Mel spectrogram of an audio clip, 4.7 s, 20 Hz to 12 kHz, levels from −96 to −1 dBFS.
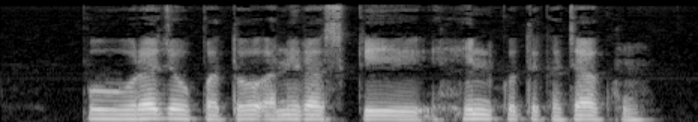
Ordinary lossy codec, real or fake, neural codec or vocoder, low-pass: MP3, 64 kbps; real; none; 9.9 kHz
